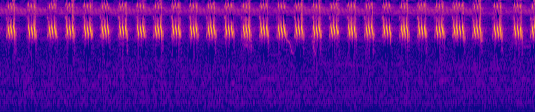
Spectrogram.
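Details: Insects chirping at sunset: steady pulsed chirps around four kilohertz repeated about four times per second, each with a bright higher overtone, over a faint continuous high whine and a quiet low background.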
